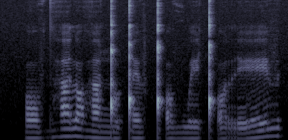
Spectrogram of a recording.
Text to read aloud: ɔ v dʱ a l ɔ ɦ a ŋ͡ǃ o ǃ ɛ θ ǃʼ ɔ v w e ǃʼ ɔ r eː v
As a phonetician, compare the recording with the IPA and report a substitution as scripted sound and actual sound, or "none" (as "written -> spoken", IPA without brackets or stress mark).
θ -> v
